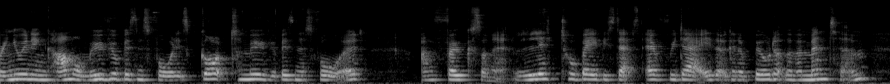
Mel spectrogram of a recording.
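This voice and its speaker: A woman with a fairly high pitch talks at a fairly quick pace. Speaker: business performance coach. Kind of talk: talking-head tutorial video. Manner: fast; animated, passionate.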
